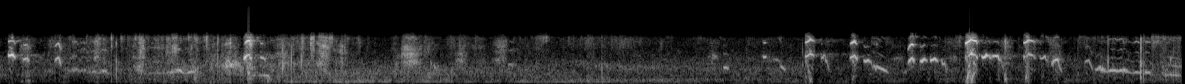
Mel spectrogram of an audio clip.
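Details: Playing rescue dogs, a young Australian Cattle Dog/Border Collie mix aged 10 months and a 2-year-old Staffordshire Bull Terrier, give irregular yips, whimpers and grumbles amid scuffling. Sharp yelps cluster in the final seconds.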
